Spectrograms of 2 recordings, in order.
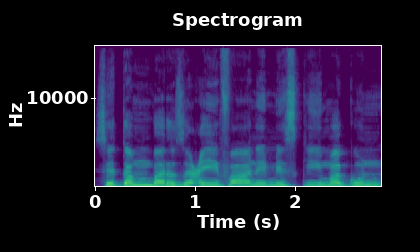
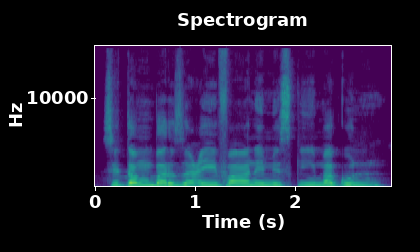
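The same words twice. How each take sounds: The two takes are said the same way.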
